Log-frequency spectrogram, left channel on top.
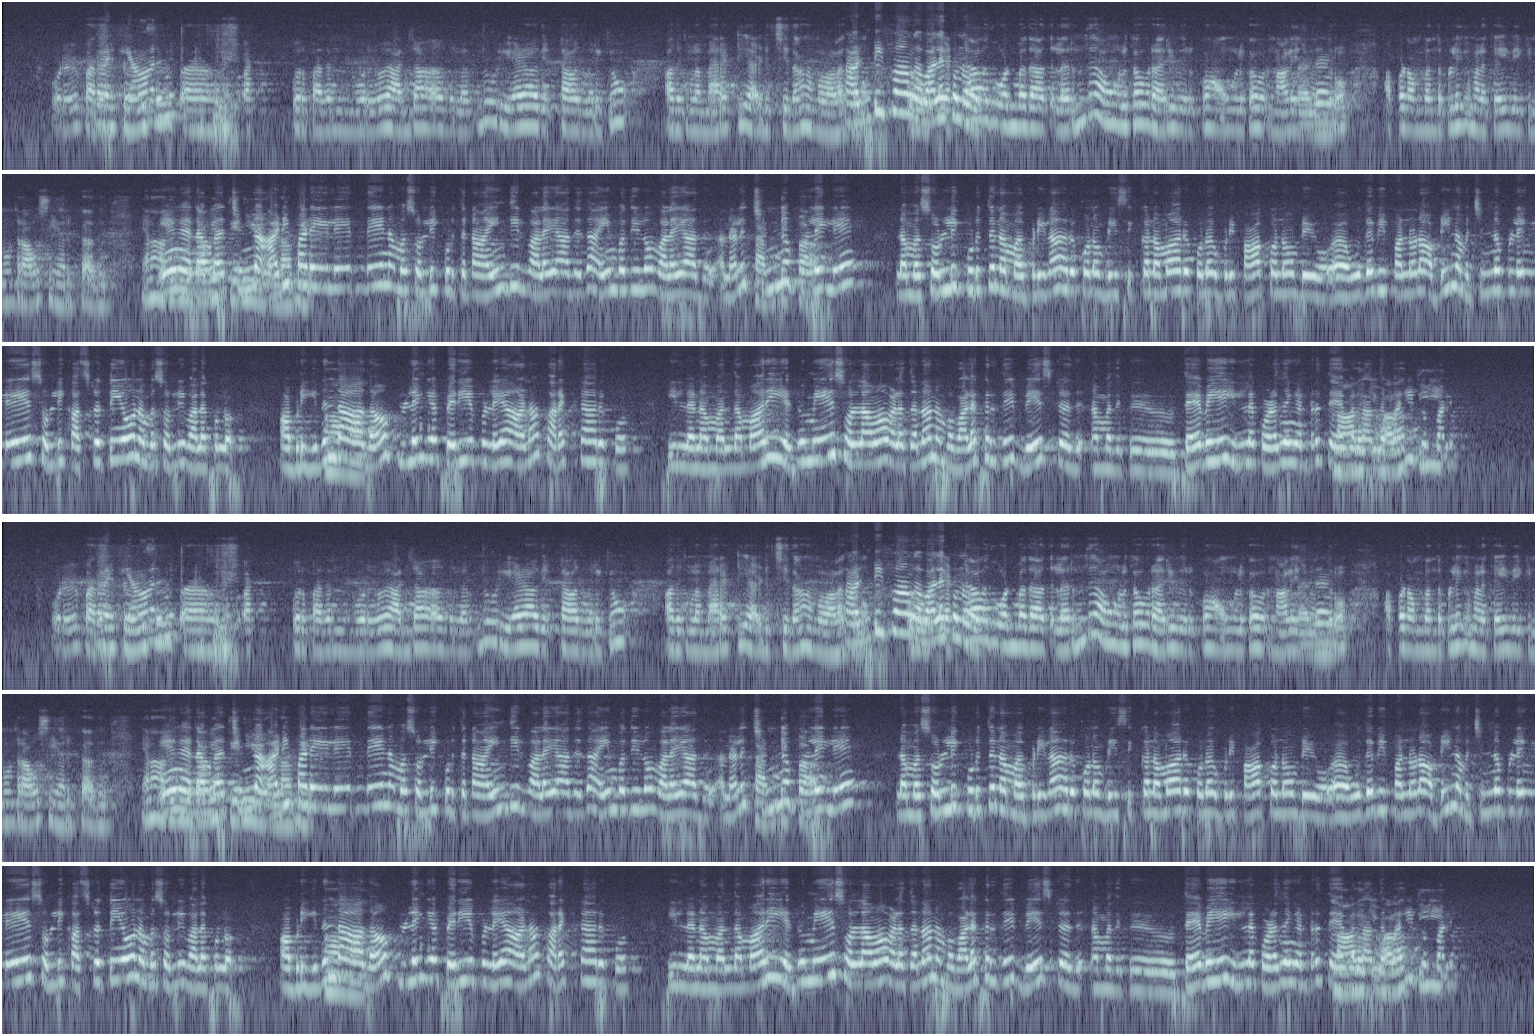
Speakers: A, on the right (about 85°); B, on the left (about 45°).
A: ஒரு பதினெட்டு
B: பாக்கி
A: வயசு
B: யாருமே
A: ப அ ஒரு பத ஒரு அஞ்சாவதுலருந்து ஒரு ஏழாவது எட்டாவது வரைக்கு அதுங்குள மிரட்டி அடி ச்சி தா நம்ம வளர்க்கணு
B: கண்டிப்பாங்க
A: ஒரு
B: வளக்கணு
A: எட்டாவது ஒன்பதாவதுல இருந்து அவங்களுக்கா ஒரு அறிவு இருக் அவங்களுக்கா ஒரு நாலேஜ்
B: அதா
A: வந்துரு அப்ப நம்ப அந்த பிள்ளைங்க மேல கை வைக்கணும்ன்ற அவசியோ இருக்காது ஏன்னா அதுங்களுக்காவே
B: ஏங்க நம்ம
A: தெரியு
B: சின்ன
A: எல்லாமே
B: அடிப்படையிலே நம்ம சொல்லி் குடுத்துட்டோ ஐந்தில் வளையாதது ஐம்பதிலும் வளையாது அதனால
A: கண்டிப்பா
B: சின்ன புள்ளைலே நம்ம சொல்லி் குடுத்து நம்ம இப்டில்லா இருக்கணு இப்டி சிக்கனமா இருக்கணு இப்டி பாக்கணு இப்டி உதவி பண்ணனு அப்டின்னு நம்ம சின்ன பிள்ளங்களே சொல்லி கஷ்ட த்தையும் நம்ப சொல்லி வளக்கணு அப்டி இருந்தா
A: ஆமா
B: தா பிள்ளைங்க பெரிய பிள்ளையா ஆனா கரெக்டா இருக்கு இல்ல நம்ம அந்த மாரி எதுவுமே சொல்லாம வளத்தோனா நம்ம வளக்குறதே வேஸ்ட் அது நம்ம அதுக்கு தேவயே இல்ல கொழந்தைங்க தேவல்ல
A: நாளைக்கு
B: அந்த
A: வளத்தி
B: மாரி இப்ப பி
